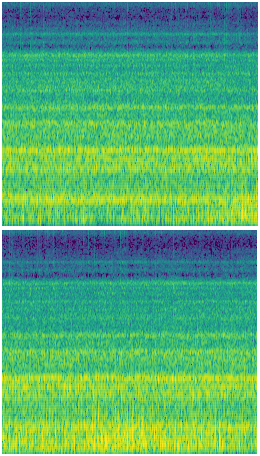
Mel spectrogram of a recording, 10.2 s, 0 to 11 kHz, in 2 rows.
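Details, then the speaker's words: 1979 SMC M48 three-metal-blade ceiling fan: steady motor hum with fast, uneven clicking and clunking from bad bearings, probably from dirt, rust and gunk. Contact cleaner, oil and WD-40 did not help, and WD-40 made it worse. Bearings to be replaced. "you can hear that clicking and clunking probably which is the it's due to the dirt and gunk or rust or whatever that's in the bearings"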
